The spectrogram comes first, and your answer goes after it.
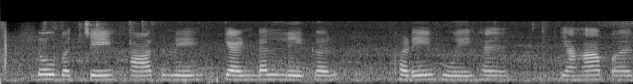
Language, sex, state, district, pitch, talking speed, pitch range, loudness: Hindi, female, Haryana, Jhajjar, 215 Hz, 105 wpm, 210-220 Hz, -18 LUFS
